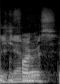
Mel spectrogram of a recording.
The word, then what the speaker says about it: DeGeneres: Well, how'd you say her name? – DeGeneres.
